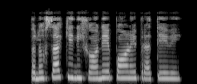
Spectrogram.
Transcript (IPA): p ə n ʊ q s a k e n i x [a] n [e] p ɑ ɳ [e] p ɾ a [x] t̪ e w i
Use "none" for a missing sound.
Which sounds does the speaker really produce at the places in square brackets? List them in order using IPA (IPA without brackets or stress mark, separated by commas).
ɑ, e, e, none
